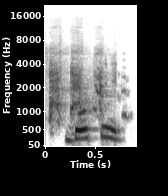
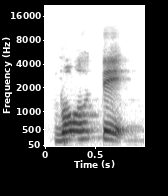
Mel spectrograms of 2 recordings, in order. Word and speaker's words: Beauté: Beauté. Hmm? Beauté. Beauté. Bote.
